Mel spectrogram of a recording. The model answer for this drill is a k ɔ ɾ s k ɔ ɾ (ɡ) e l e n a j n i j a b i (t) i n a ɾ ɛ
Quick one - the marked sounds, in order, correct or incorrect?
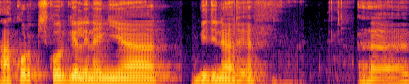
correct, incorrect: d

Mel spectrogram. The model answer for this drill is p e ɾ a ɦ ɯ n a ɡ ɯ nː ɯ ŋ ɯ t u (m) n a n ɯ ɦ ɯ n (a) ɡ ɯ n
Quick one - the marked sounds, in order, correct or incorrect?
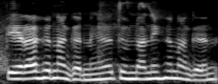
correct, correct

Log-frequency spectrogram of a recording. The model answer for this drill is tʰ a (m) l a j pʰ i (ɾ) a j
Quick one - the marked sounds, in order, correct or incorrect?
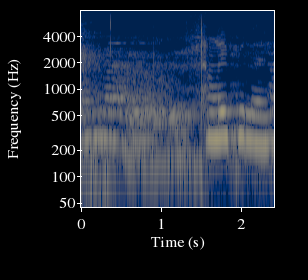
incorrect: ŋ, incorrect: l

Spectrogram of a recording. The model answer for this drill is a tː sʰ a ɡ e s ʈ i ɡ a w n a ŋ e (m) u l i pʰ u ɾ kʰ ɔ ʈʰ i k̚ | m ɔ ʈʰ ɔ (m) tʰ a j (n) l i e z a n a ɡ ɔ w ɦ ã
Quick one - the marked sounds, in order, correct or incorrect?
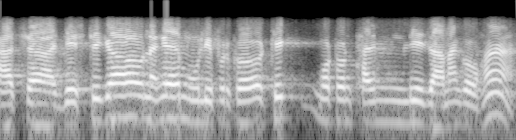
correct, incorrect: n, incorrect: m

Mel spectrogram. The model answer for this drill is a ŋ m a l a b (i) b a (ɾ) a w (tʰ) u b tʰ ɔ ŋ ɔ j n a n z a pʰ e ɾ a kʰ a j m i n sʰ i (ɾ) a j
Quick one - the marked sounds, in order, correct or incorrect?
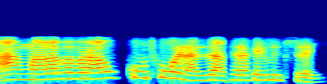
incorrect: a, correct, incorrect: kʰ, correct

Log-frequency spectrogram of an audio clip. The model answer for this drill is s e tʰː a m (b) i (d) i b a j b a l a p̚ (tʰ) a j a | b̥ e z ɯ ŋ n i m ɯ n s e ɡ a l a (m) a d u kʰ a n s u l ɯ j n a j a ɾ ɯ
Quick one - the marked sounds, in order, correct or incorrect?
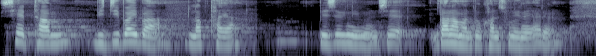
correct, correct, correct, correct

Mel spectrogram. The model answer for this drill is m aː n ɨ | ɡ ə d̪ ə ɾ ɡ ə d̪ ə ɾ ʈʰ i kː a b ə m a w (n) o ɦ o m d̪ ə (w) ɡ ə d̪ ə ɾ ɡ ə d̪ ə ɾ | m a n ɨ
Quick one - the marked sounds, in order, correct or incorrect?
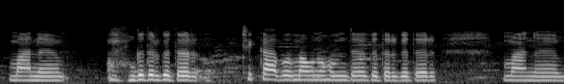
correct, incorrect: none

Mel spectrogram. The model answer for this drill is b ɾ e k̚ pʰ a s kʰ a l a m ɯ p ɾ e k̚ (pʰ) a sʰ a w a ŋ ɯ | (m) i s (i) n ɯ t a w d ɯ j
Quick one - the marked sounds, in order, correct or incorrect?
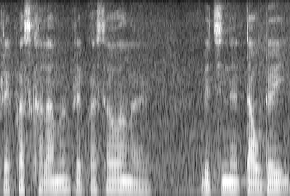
correct, incorrect: b, correct

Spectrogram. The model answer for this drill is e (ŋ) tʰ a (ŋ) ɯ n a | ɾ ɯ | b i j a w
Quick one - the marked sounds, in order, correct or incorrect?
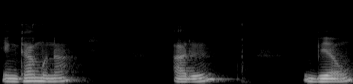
correct, incorrect: m

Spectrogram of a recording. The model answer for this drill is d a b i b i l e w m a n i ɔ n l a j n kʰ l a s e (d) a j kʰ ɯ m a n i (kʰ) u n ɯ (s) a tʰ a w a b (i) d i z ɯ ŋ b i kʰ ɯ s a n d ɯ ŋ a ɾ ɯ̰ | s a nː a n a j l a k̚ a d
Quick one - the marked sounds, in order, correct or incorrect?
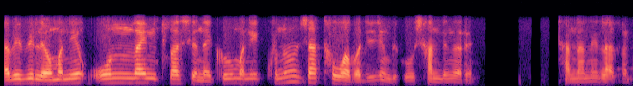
incorrect: n, correct, incorrect: z, incorrect: a

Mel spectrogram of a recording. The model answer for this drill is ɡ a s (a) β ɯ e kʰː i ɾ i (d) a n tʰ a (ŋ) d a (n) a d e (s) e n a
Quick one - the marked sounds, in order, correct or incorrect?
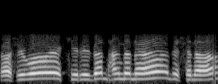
incorrect: i, correct, correct, correct, correct

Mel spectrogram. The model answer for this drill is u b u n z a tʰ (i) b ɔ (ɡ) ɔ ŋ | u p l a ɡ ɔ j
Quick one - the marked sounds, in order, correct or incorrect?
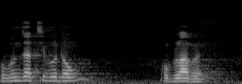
correct, incorrect: d

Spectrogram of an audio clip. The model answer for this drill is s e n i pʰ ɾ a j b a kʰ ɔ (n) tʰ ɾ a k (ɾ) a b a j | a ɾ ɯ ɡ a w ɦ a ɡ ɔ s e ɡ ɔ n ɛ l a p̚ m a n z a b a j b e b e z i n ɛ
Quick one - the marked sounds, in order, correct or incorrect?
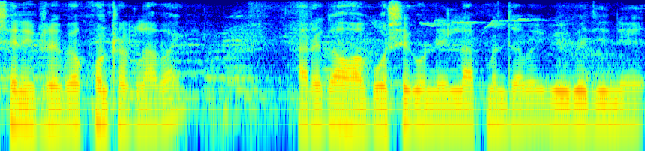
correct, incorrect: l

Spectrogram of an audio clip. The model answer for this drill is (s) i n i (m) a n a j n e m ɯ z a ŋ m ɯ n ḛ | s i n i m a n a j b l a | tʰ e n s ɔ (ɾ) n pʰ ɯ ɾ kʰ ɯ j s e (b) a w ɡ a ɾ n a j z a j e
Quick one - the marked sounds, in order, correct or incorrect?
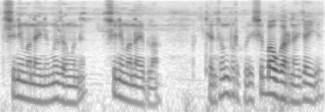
correct, correct, incorrect: none, correct

